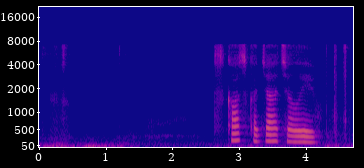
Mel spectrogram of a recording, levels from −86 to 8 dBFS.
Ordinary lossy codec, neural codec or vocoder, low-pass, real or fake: MP3, 64 kbps; codec, 24 kHz, 0.5 kbps, DualCodec; 7.2 kHz; fake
